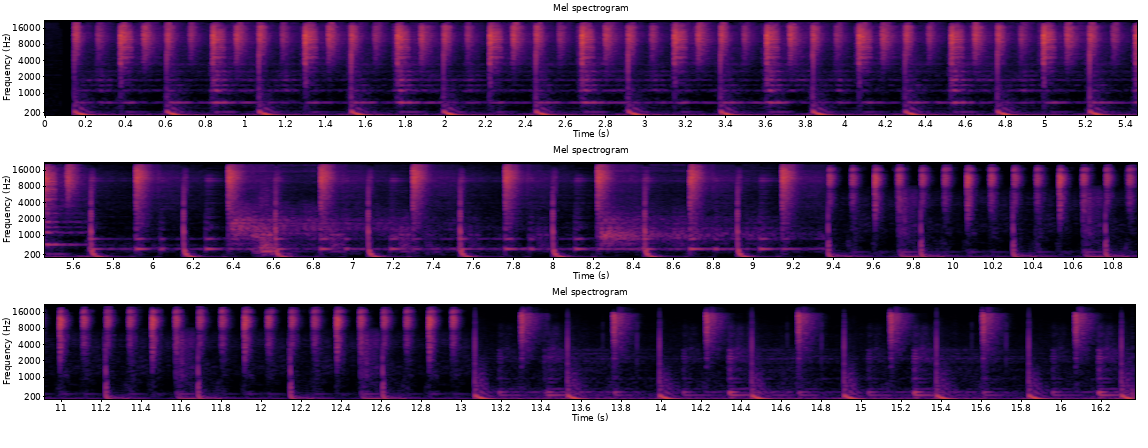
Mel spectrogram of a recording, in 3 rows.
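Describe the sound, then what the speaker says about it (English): Four dry techno drum loops played back to back with no effect applied, each a steady driving four-on-the-floor kick pattern with hats and percussion, changing loop every few seconds, loud and close with no voices. "I'm going to use 4 drum loops, 4 techno drum loops."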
